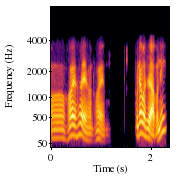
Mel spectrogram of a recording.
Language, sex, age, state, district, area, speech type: Assamese, male, 45-60, Assam, Tinsukia, rural, conversation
